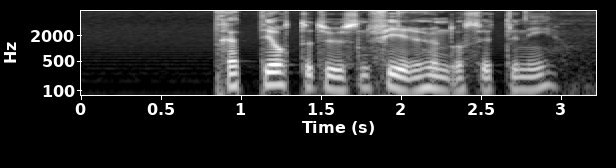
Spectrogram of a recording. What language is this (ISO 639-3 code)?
nor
